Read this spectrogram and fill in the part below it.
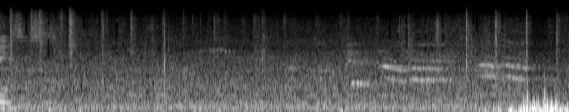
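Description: Wind rustles palm fronds outdoors, gusting louder near the end.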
